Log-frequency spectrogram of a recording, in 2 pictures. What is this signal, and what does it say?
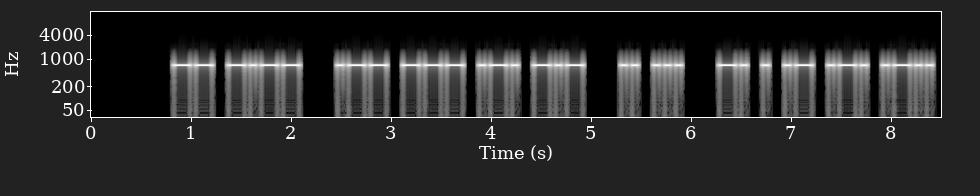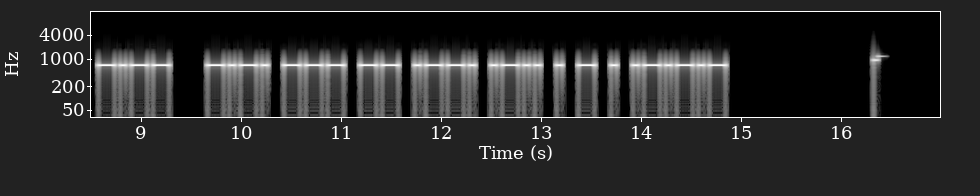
Morse code, heard as a keyed tone, about 22 wpm, 700 Hz. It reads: MY WORK IS NEARLY COMPLETE.
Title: Sentences from Top 1300 Words 22wpm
